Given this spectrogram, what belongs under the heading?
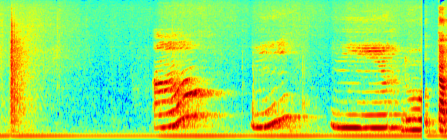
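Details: Five-year-old girl with rhinolalia: no cleft of hard or soft palate, weak soft palate muscles and incomplete velopharyngeal closure during phonation, in speech therapy, answering the therapist; hypernasal speech (rhinolalia).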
